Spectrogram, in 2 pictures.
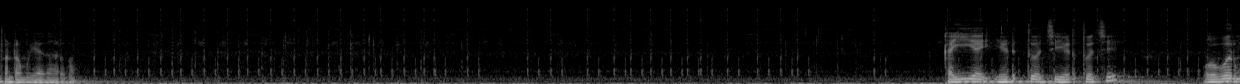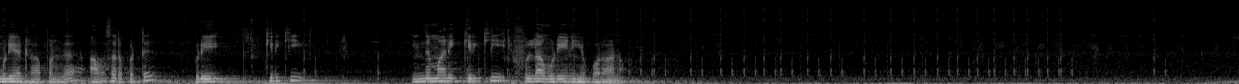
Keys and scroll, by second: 15.1 ctrl+z.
